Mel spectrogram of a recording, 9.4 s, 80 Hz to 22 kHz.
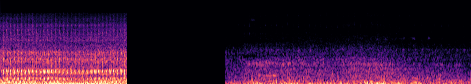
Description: Причина была в изношенном вкладыше 5 цилиндра.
